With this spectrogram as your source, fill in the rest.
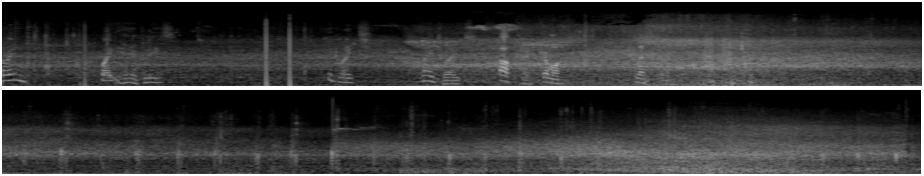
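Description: Horse hooves clop on a paved road.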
